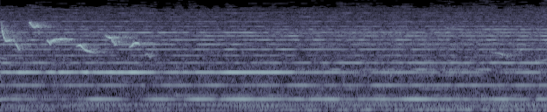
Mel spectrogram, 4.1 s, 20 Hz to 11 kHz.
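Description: Ambient meditation music: a sustained drone of held tones, strongest near 432 Hz, swelling gently. A few short high chirping glides sound in the first second.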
